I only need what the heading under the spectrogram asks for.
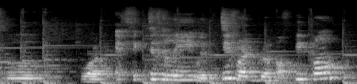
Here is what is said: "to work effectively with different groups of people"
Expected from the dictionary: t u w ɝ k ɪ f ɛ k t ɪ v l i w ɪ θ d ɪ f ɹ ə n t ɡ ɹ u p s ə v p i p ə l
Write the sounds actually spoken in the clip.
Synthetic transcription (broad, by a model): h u w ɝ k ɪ f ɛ k t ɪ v l i w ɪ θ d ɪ f ɹ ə n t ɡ ɹ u p ə f p i p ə l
